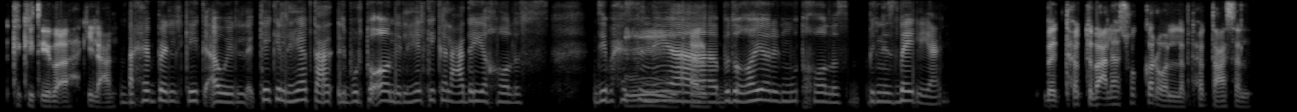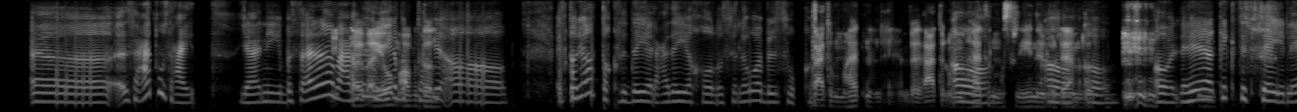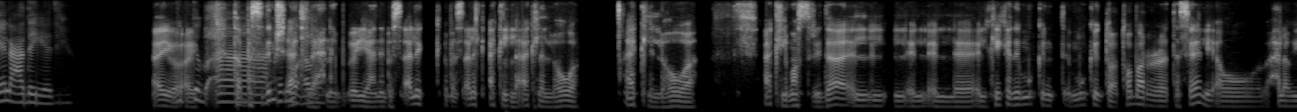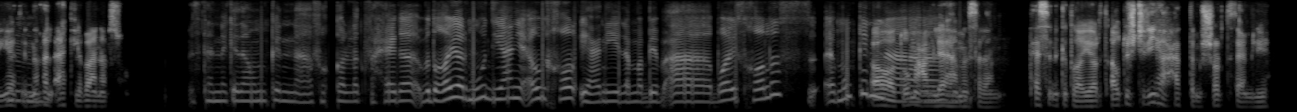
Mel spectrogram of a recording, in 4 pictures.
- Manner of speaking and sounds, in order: in English: "الMood"; other background noise; unintelligible speech; throat clearing; tsk; in English: "مودي"
- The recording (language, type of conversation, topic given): Arabic, podcast, إيه اللي بيمثّله لك الطبخ أو إنك تجرّب وصفات جديدة؟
